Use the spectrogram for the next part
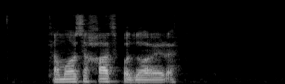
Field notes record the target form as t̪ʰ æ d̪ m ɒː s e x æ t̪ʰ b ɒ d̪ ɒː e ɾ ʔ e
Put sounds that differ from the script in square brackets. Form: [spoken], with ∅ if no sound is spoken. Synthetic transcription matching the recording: t̪ʰ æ [∅] m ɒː s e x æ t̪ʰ b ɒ d̪ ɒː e ɾ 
